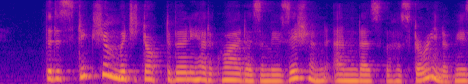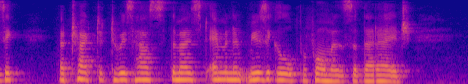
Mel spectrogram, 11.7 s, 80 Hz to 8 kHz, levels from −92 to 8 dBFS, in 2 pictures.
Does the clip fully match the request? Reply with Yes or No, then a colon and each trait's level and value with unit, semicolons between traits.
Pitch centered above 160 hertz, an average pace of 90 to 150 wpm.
Yes: medium, 185 Hz; average, 145 wpm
